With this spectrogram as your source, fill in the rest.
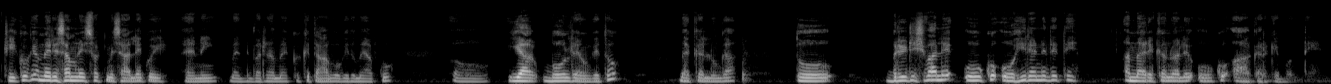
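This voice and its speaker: A man's voice: fairly high pitch, steady tone, moderate pace, creaky, warm tone, breathy edge, no room sound. Male teacher, dry close sound, quizzes and drills example words. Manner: lecturing, repeats example words and asks quiz questions. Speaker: English teacher guest. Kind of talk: podcast interview, explaining.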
